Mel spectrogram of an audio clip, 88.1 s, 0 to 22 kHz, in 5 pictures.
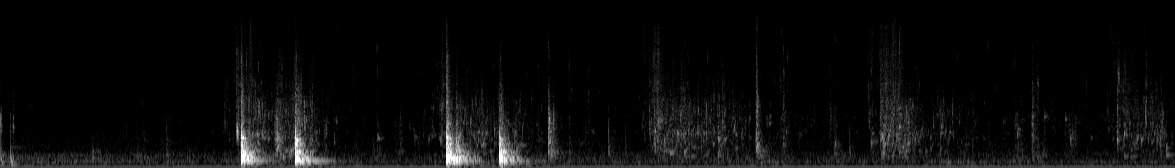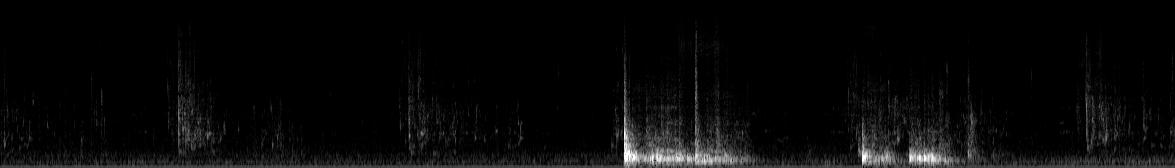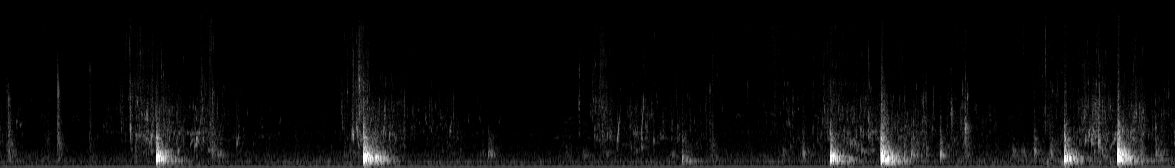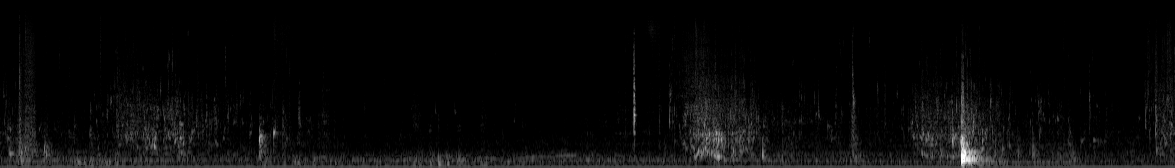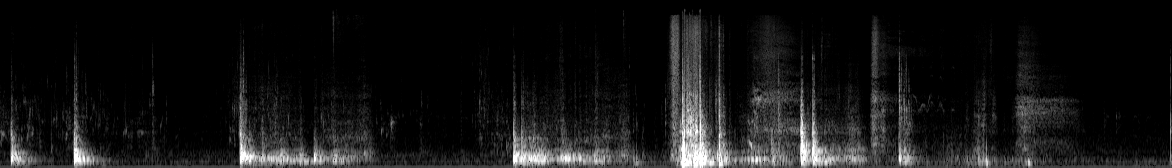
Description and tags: Paddle In Rowboat
recorded at Schuyler Lake near Minden, Ontario
recorded on a SONY PCM D50 in XY pattern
